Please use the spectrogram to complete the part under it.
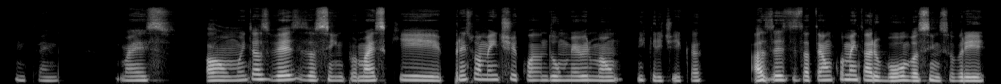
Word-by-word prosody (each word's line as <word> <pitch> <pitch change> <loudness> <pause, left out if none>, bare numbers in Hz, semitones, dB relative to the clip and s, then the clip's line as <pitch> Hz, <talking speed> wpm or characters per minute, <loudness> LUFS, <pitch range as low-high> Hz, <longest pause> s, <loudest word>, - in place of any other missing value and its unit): Entendo. 180 -3 -14 0.5
Mas, 190 +1 -5 0.3
oh, 185 +1 +4
muitas 210 +5 -1
vezes, 210 +1 +2
assim, 190 -1 +1
por 180 0 -8
mais 185 +1 +5
que 195 -3 0
principalmente, 220 0 -1
quando 195 -1 -5
o - - -2
meu 190 0 -1
irmão 185 +2 -1
me 200 -1 -7
critica. 180 +1 -7 0.5
Às 190 +4 +6
vezes 200 -1 0
até 195 +1 +1
um 200 - +2
comentário 205 -3 +2
bobo, 175 +2 +2
assim, 175 +2 +2
sobre 170 0 +1
190 Hz, 145 wpm, -23 LUFS, 180-205 Hz, 0.5 s, Às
